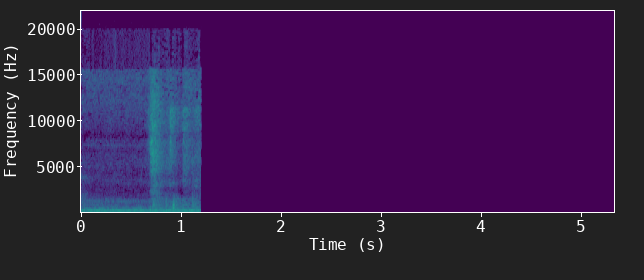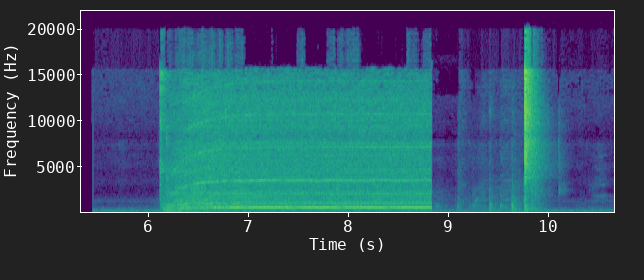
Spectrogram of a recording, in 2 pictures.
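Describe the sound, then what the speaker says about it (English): An electric mixer whirs steadily for a few seconds, beating apple pie bread batter in a bowl, starting abruptly after a silent pause and then cutting off. "I'm gonna scrape the sides again and mix it one more time just to make sure it's still looking good"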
